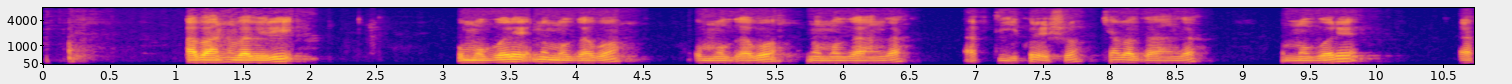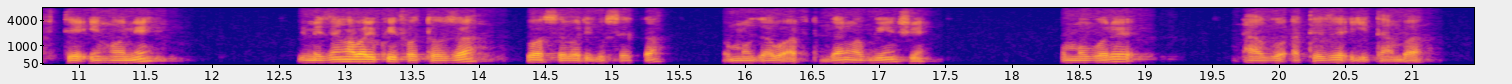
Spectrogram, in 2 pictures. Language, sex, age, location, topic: Kinyarwanda, male, 25-35, Kigali, health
